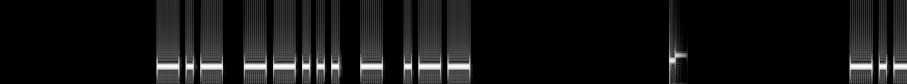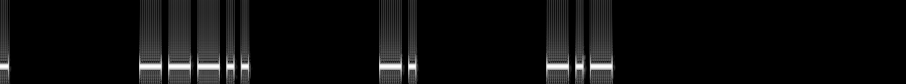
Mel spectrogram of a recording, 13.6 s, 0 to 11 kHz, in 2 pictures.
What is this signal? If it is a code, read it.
Morse code, heard as a keyed tone, about 22 wpm, spaced as for 11 wpm, 700 Hz. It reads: K7TW K8NK
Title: USA Call Signs - 4 Characters - 6x Character Spacing - 22wpm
